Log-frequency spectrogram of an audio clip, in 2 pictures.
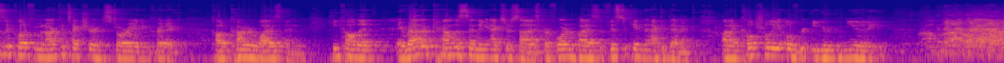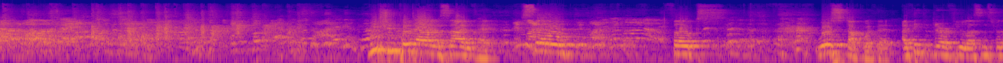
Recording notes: Live at the Jack London Bar. Stumptown Stories meets on the second Tuesday of every month at downtown Portland’s Jack London Bar.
